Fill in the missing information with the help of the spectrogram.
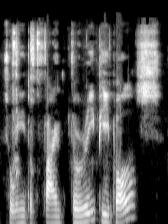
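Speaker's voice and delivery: ordinary talk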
